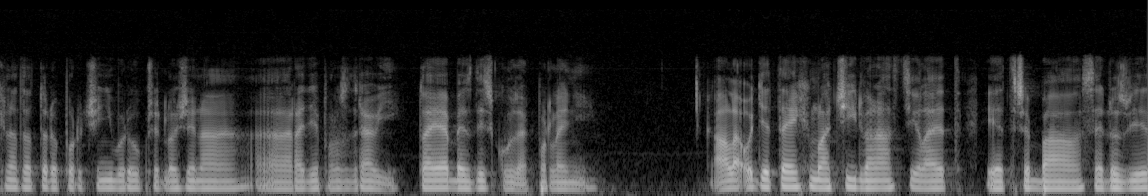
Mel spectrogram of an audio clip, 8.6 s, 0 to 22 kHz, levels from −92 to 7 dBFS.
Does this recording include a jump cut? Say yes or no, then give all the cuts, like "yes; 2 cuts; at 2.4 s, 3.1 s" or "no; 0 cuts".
yes; 2 cuts; at 3.1 s, 7.3 s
